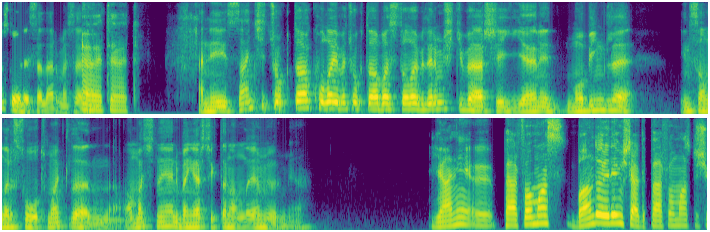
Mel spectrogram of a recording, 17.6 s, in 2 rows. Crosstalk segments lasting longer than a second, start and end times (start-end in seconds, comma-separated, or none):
none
